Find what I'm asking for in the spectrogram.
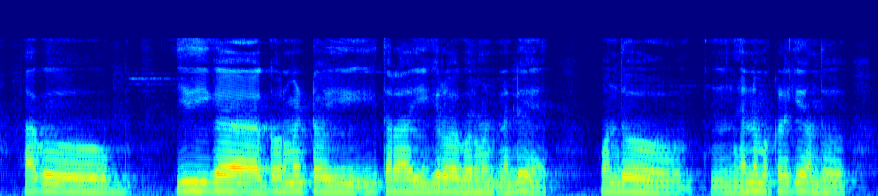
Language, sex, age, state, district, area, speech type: Kannada, male, 30-45, Karnataka, Gadag, rural, spontaneous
